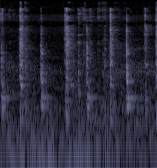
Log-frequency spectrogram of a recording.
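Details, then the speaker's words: Centuries-old verge escapement clock with knife edge worn and filed up so pallet arbor no longer pivots through its centre line, rear pallet dancing and affecting drop; steady slightly uneven tick about three beats a second. "the knife edge wears it gets filed up and what happens is the uh the escapement the pallet art there no longer runs through its center line so it doesn't pivot through its centerline anymore"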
